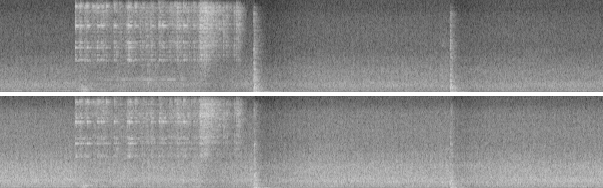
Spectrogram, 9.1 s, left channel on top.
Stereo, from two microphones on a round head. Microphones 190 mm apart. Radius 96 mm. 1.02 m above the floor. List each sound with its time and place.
1.1 s a dropped coin: 30° left (ahead or behind), 1.5 m
3.8 s a thud: 40° left (ahead or behind), 1.6 m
